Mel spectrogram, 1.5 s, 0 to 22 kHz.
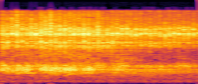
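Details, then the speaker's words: Woodturning lathe with a Vicmarc #3 eccentric Escoulen chuck, making light cuts near the headstock on a Christmas-tree piece. There is an even, fast fluttering cutting sound with no heavy shudder or rattle, so the cut is smooth and vibration-free. "and as you can hear you don't hear that vibration I'm not taking big cuts still but"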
